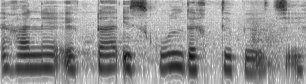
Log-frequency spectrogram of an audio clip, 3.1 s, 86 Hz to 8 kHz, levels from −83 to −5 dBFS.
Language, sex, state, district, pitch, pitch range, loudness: Bengali, female, Assam, Hailakandi, 205 Hz, 200-205 Hz, -17 LUFS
